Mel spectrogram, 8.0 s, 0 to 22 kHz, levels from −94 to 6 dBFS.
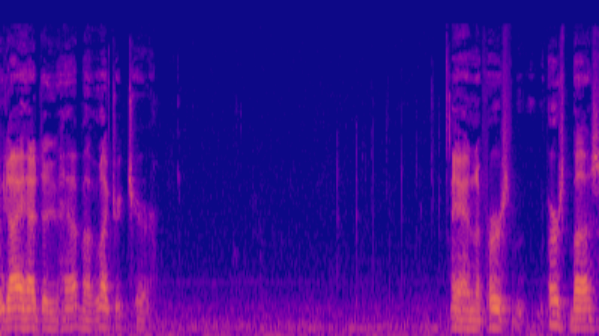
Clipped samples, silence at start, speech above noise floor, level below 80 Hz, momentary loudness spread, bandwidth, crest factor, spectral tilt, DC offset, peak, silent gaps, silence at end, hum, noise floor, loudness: under 0.1%; 0 s; 24 dB; -62 dBFS; 20 LU; 16.5 kHz; 22 dB; -4.5 dB/octave; under 0.1%; -16 dBFS; none; 0 s; none; -58 dBFS; -34 LUFS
